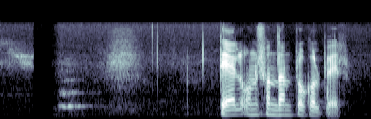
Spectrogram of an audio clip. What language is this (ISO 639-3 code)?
ben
